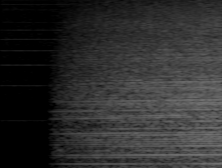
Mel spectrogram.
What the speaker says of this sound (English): we're in the GSRC SRF, so let's do a lap around Summit Point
